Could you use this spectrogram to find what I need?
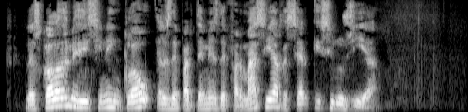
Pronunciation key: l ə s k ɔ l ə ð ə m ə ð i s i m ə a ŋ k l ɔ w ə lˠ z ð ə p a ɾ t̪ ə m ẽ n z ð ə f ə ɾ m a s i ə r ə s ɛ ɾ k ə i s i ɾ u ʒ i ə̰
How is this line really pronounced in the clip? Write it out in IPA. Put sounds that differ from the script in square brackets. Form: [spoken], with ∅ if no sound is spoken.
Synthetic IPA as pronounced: l ə s k ɔ l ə ð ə m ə ð i s i [n] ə [i] ŋ k l ɔ w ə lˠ z ð ə p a ɾ t̪ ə m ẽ n z ð ə f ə ɾ m a s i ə r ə s ɛ ɾ k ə i s i ɾ u ʒ i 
